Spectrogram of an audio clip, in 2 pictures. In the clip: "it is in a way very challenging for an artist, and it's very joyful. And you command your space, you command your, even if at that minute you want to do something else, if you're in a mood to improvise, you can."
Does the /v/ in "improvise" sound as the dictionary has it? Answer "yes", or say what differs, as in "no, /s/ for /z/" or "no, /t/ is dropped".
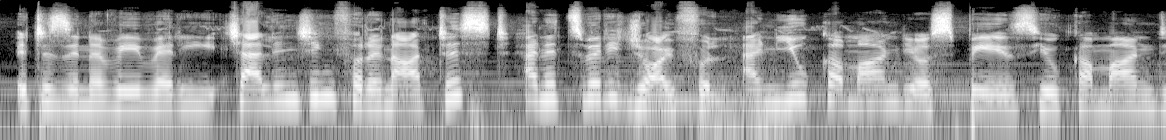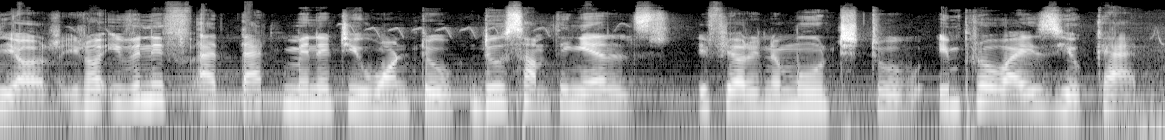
yes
